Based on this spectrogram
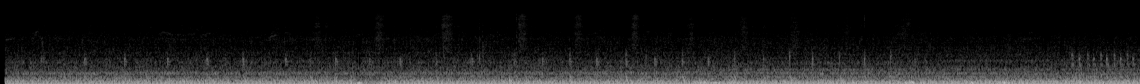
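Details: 2012 Hyundai i40: faint sharp ticks about once a second from the steering over low car rumble; coupler already replaced but clicking remains, source unknown.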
